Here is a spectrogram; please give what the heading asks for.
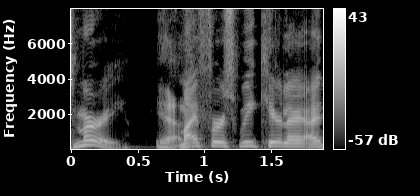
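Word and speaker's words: Maury: I've never understood um Murray County it's right it it looks like my it looks like myy but it's Murray my first week here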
